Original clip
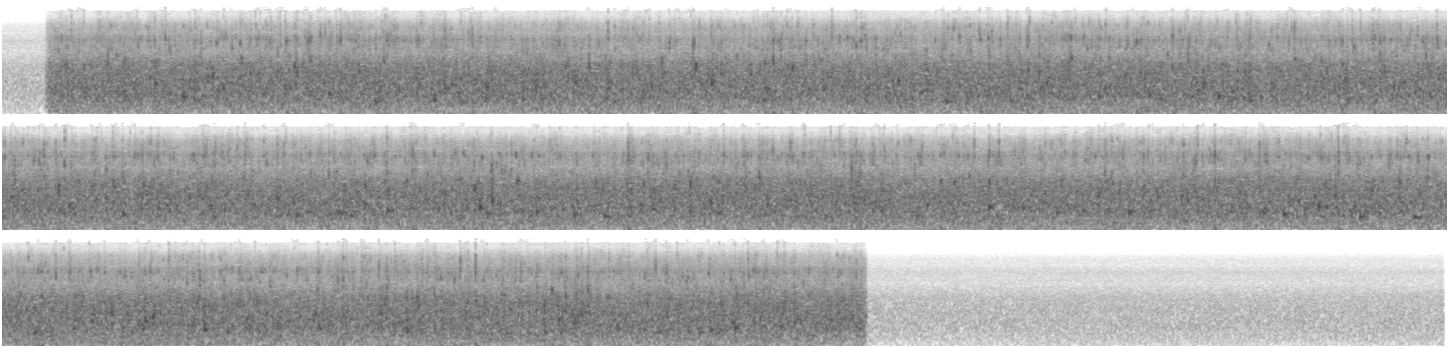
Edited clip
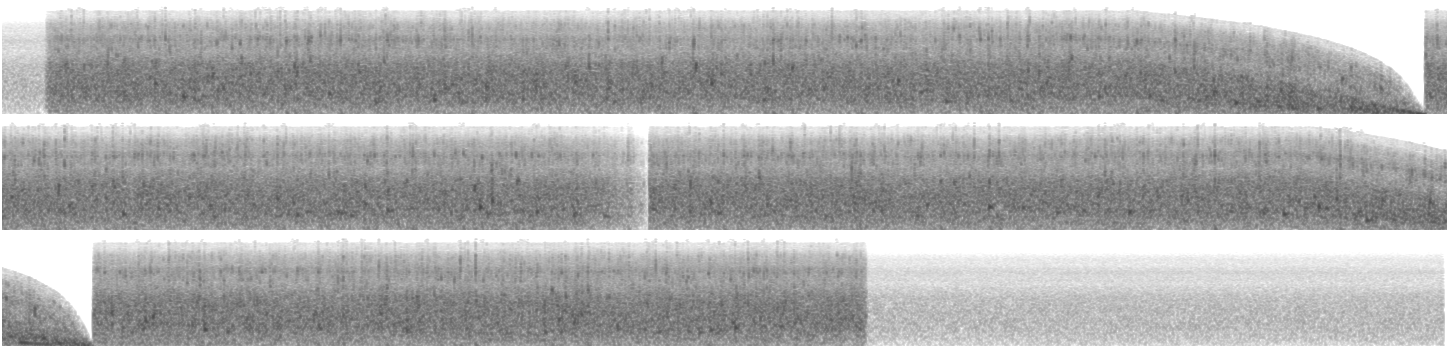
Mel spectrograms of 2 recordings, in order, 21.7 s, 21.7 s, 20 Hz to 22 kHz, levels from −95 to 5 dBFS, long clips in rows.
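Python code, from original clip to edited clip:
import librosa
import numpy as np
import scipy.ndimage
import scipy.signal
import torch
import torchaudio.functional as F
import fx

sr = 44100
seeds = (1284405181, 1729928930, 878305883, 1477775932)

y = fx.edit(x, sr, fx.tape_stop(start_s=5.68, length_s=1.45),
    fx.fade_out_span(start_s=10.11, length_s=0.36),
    fx.tape_stop(start_s=13.79, length_s=1.13), tone=tone)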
